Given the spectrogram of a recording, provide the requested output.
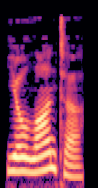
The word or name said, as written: yolanthe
